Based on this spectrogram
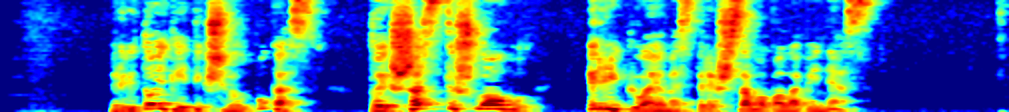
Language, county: Lithuanian, Telšiai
